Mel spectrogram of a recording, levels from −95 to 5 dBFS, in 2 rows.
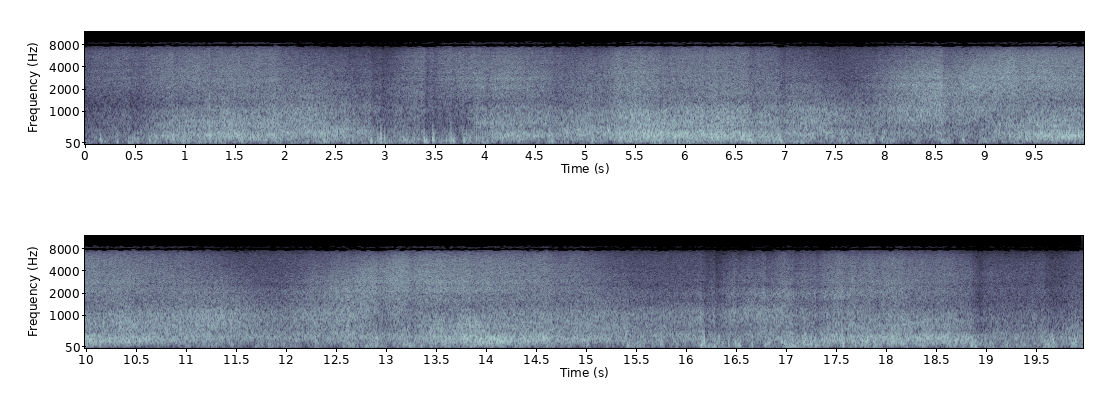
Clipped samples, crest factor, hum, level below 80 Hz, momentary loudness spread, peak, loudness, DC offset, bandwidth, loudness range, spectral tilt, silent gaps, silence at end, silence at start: under 0.1%; 16 dB; none; -44 dBFS; 9 LU; -8 dBFS; -24 LUFS; under 0.1%; 9 kHz; 4 LU; -3.5 dB/octave; none; 0 s; 0 s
